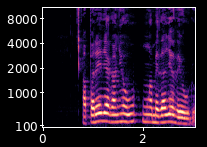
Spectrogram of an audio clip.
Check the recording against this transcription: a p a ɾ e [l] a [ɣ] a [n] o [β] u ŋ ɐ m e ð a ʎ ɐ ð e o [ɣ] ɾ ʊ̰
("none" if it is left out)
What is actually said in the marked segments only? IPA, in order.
ʎ, ɣ, ɲ, w, w

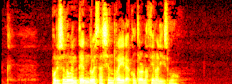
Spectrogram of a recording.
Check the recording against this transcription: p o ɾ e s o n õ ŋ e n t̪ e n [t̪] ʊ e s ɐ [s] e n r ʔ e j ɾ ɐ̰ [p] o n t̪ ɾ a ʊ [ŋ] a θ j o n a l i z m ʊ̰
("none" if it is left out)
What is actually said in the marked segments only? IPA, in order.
d̪, ʃ, k, n

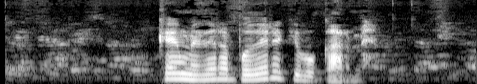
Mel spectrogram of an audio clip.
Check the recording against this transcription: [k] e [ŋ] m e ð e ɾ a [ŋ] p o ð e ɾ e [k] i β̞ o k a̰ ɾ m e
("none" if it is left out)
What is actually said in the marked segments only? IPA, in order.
k, ŋ, none, k

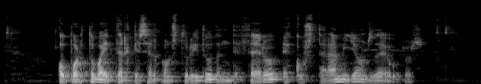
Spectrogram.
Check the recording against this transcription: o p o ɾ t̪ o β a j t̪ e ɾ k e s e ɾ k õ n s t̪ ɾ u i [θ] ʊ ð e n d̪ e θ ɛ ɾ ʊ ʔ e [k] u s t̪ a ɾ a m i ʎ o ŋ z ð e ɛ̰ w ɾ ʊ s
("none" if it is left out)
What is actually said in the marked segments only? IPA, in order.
ð, k

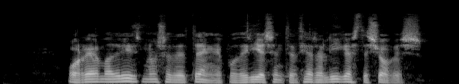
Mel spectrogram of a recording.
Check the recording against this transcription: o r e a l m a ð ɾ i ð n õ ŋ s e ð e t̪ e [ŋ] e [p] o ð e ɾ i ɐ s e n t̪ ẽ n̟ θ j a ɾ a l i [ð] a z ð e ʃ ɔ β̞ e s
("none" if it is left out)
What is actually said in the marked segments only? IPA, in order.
ŋ, p, ɣ

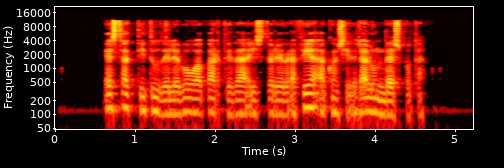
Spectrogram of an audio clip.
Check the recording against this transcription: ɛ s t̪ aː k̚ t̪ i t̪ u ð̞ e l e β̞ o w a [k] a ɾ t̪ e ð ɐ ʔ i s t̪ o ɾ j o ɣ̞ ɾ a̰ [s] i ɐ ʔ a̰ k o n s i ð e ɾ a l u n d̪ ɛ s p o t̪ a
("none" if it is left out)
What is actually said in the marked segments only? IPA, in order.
p, f

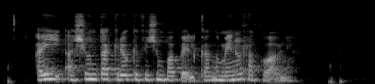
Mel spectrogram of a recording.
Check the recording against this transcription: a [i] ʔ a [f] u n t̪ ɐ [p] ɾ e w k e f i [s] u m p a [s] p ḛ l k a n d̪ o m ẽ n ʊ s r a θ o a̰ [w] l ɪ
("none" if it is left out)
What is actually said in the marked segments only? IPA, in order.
i, ʃ, k, ʃ, none, β

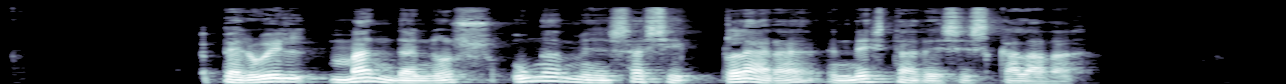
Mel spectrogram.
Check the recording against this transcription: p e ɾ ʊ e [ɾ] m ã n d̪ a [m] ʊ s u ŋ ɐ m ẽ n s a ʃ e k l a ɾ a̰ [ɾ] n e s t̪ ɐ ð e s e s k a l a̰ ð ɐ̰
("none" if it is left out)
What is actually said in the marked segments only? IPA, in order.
l, n, none

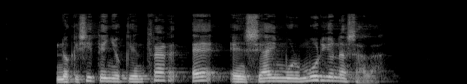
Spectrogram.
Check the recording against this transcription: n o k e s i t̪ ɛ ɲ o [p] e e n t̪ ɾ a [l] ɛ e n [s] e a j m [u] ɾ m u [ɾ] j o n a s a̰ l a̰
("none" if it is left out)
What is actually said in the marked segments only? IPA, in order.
k, ɾ, s, u, ɾ

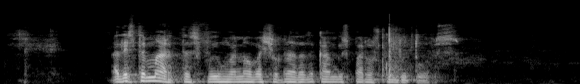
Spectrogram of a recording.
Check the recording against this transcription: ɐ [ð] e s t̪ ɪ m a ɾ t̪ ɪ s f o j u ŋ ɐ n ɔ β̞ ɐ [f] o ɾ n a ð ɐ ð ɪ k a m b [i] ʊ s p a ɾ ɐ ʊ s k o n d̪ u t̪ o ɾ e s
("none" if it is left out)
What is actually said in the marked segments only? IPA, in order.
ð, ʃ, j

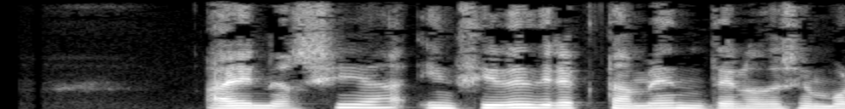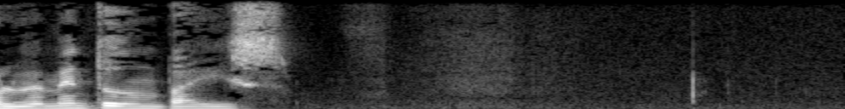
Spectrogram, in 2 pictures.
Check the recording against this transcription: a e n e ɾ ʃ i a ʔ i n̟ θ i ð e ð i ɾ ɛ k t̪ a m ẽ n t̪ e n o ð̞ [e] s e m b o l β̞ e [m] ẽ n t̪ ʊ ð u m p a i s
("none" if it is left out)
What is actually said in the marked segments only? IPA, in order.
e, m

